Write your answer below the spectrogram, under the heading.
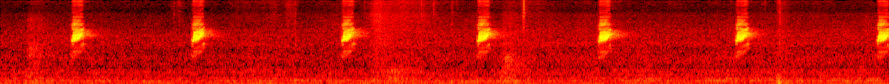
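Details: Young Light-vented bulbul calling steadily: seven clipped, high chip notes, roughly one per second, with faint softer sounds in the background.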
